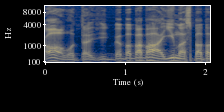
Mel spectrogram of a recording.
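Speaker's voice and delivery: mock flustered, defensive sputtering and babbling. Retelling how someone answered advice: imitating defensive sputtering. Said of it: "you get defensive and like".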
